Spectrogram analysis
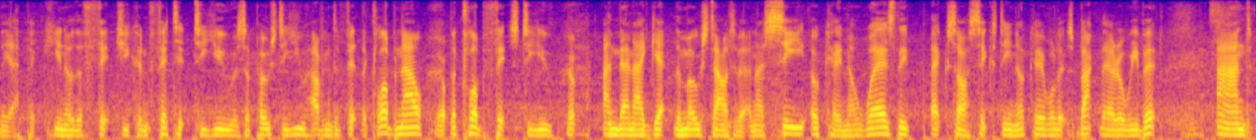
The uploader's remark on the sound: Recorded in January 2017 at the PGA Show.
